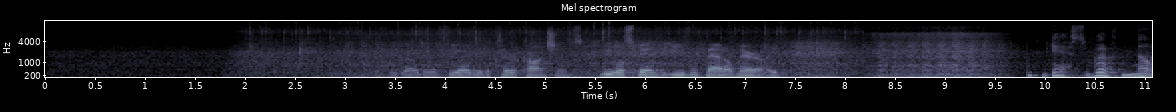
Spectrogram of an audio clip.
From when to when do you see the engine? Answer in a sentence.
The engine can be heard from 2.6 to 9.6 s.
